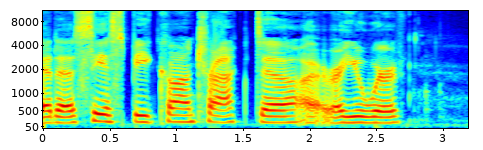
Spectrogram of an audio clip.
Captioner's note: speaking french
